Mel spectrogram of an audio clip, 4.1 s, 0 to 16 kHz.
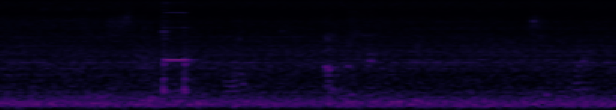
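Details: A short electronic beep over room noise and faint talk from a GE Solar 8000i patient monitor in service mode, sounding as the display is turned off after the time is set; patient monitor beep.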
